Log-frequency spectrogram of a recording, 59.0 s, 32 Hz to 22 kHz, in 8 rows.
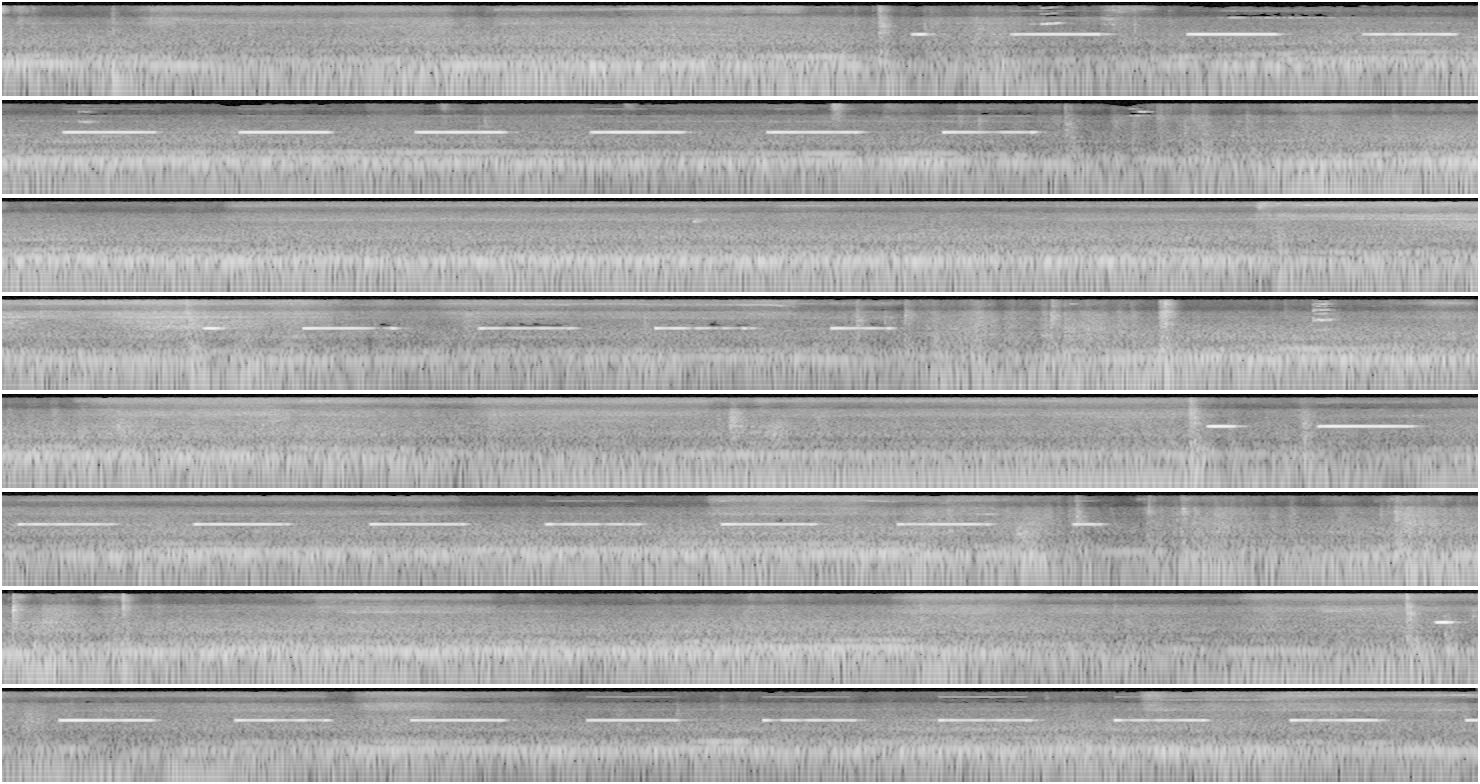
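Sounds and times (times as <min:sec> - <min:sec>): diesel engine revving: 0:00.0 - 0:59.0
reversing alarm beeping: 0:04.6 - 0:12.6, 0:35.6 - 0:42.4, 0:51.4 - 0:59.0.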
